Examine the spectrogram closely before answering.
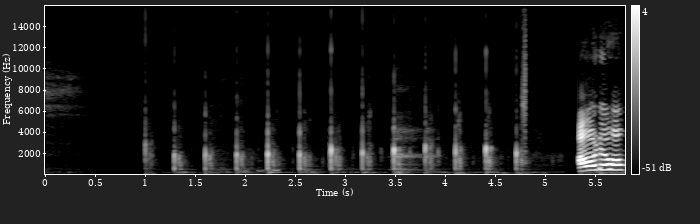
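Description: A woman claps her hands in a steady rhythm.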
